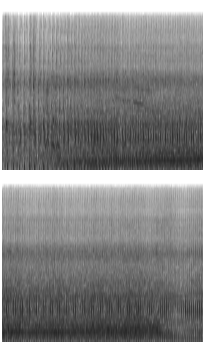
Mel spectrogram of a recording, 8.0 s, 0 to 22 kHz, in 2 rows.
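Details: Honda HR194 push mower after ignition coil replacement and freeing throttle linkages: engine catches within a second at mid throttle, settles into steady even beat, easing off near the end; normal running.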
